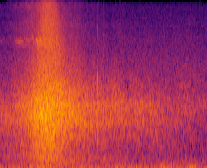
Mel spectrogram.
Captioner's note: car passing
